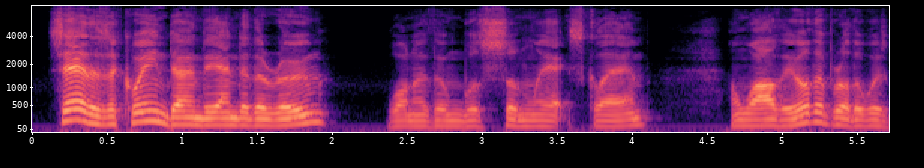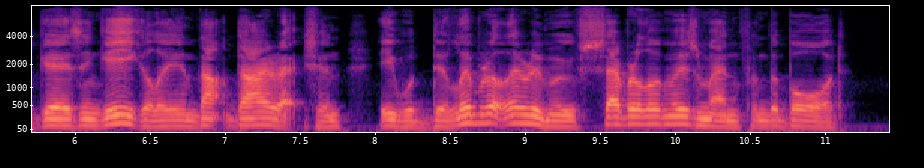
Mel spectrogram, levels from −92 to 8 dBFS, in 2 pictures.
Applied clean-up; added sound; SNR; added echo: none; none; none; none.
